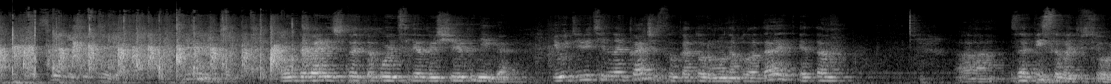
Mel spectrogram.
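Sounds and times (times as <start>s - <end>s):
audience clapping: 0.0s - 3.5s
speech: 3.0s - 8.6s, 9.6s - 11.1s.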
